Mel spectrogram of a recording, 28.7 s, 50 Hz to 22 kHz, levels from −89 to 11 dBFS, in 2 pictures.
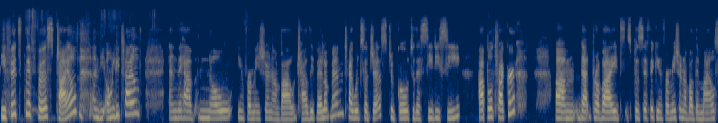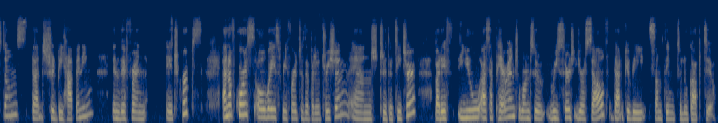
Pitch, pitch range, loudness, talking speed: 230 Hz, 220-270 Hz, -28 LUFS, 150 wpm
